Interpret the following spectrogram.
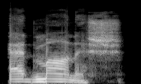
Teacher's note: admonish has 3 syllables, and the stress is on that second syllable, mon. Admonish, and this is a verb that we use with a direct object, to admonish someone, usually for doing something wrong, because what it means is to counsel or advise against something.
